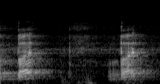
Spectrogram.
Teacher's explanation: eles seguram o T no final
